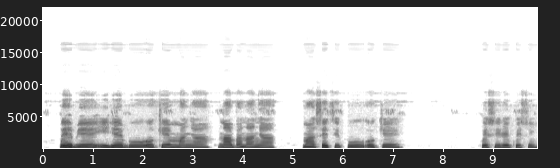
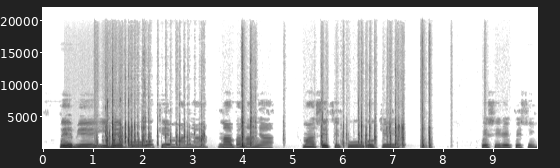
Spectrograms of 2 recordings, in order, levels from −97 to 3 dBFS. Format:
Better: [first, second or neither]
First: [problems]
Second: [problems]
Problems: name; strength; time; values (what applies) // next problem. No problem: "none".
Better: first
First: none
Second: noise reduction (classical method spectral subtraction)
